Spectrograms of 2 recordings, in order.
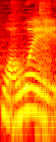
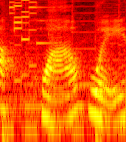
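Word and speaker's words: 华为: เรียก กัน นะ คะเรา จะ ไม่ พูด ว่า Huawei แต่ ว่า เรา จะ พูด ว่า ขวา เหว่ย นะ คะ ใช่ ค่ะ อัน นี้ คือ เสียง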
